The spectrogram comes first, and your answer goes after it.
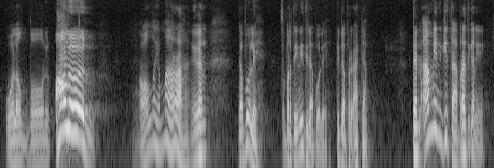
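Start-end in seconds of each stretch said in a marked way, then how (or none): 0.1-1.7 full-throated loud shout, swooping wildly. Showing the improper way of saying amin that is not allowed: shouted loudly. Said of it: "Kalau saya teriak-teriak".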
